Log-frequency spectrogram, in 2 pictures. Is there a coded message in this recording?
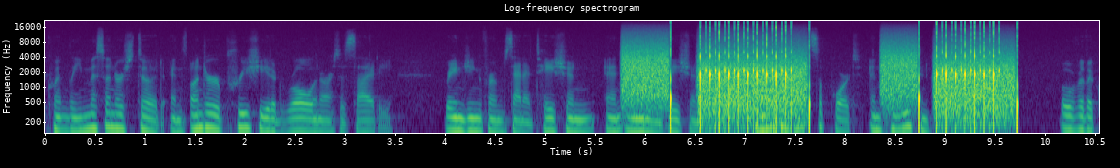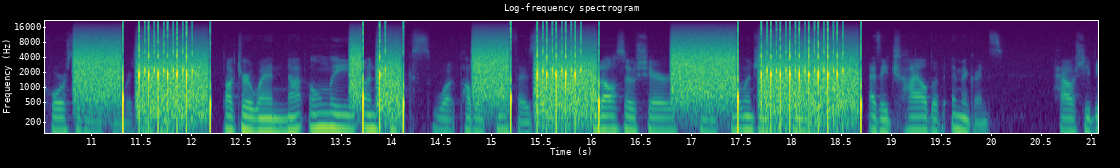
Yes: pulse dialling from 5.8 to 18.7 s, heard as a rotary dial, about 10 pulses a second, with speech in English. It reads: 0 7 6 1 5 9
